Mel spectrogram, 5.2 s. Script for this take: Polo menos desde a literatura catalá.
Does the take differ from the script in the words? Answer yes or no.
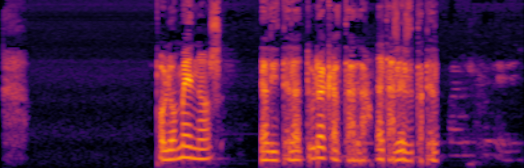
yes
